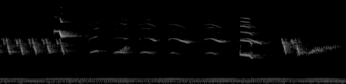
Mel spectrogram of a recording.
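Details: Common myna song with quick buzzy chirps followed by a series of clear whistled, arching notes and a final drawn-out whistle, a constant low electrical hum underneath.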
